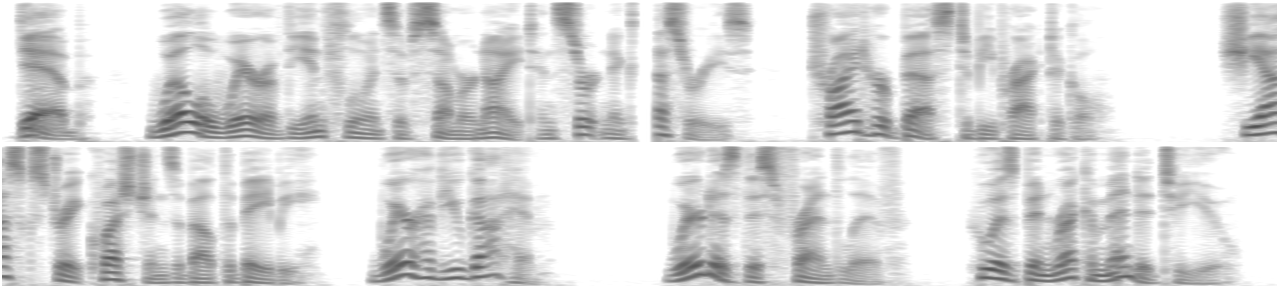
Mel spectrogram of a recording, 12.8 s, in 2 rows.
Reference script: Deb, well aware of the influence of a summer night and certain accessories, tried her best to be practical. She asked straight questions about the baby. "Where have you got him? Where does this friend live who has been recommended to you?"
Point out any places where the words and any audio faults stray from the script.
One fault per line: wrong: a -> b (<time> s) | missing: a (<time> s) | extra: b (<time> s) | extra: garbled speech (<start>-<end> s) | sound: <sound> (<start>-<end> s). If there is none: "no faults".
missing: a (2.1 s)
sound: dropout (3.2-3.3 s)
